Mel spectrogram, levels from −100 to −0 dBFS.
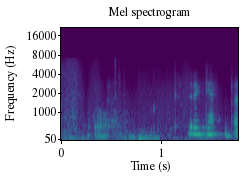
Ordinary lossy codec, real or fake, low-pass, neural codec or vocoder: none; fake; 7.2 kHz; codec, 16 kHz, 1 kbps, X-Codec, HuBERT features, trained on general audio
